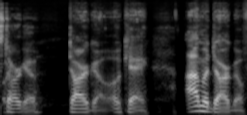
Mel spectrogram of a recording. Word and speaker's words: Dargo: say it do you say it yeah it's Dargo Dargo okay I'm a Dargo fan and I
